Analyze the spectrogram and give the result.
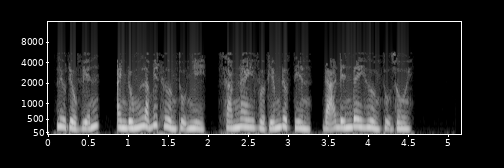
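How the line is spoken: Cold mockery. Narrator (Vietnamese): Lục Tư Dao ... lạnh lùng chế giễu

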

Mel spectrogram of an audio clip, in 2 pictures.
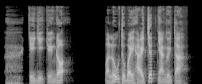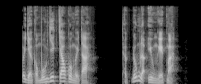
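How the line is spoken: Shouted. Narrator (Vietnamese): Ông quát lên

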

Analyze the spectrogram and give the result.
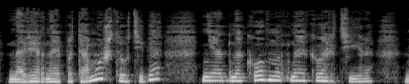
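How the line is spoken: Soft reply. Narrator (Russian): мягко ответила Тася

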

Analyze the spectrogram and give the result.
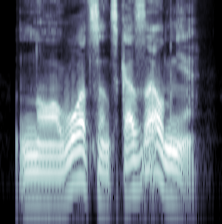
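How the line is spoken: Angry grumble. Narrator (Russian): зло проворчал Джейкобс

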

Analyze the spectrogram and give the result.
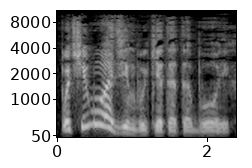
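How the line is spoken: Laughing. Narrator (Russian): рассмеялась Кыча

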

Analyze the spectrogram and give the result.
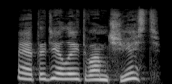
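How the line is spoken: Shrill voice. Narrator (Russian): визгливо говорил

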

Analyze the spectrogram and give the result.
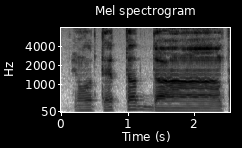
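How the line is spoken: Muttering. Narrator (Russian): пробормотал я

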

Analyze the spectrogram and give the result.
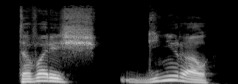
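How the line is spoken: Confused mumble. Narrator (Russian): Растерянно пробормотал я

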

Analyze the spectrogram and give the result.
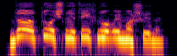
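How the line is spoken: Joyful confirmation. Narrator (Russian): радостно подтвердил

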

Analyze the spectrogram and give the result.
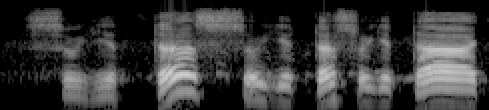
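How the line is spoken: Quiet muttering. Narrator (Russian): тихонько пробормотал Билл

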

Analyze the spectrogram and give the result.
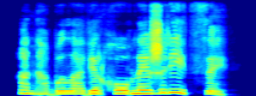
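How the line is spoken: Hissing. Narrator (Russian): зашипела моя собеседница

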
